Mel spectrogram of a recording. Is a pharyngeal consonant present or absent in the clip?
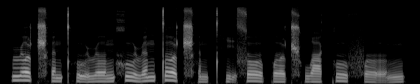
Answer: absent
